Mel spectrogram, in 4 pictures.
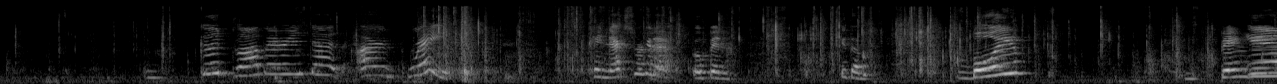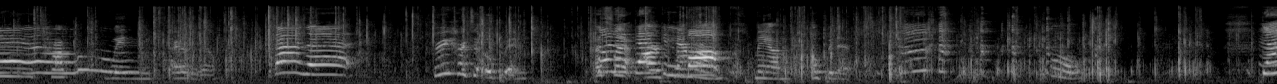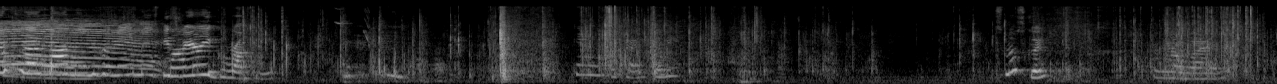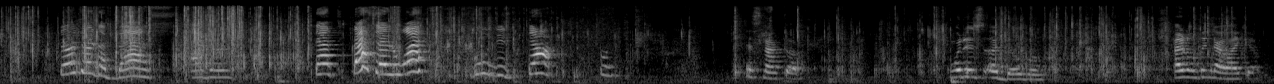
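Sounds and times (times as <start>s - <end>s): foil snack bag crinkling: 2.9s - 51.0s
children's voices: 11.8s - 16.4s, 17.1s - 23.6s, 25.3s - 29.8s, 38.9s - 44.6s
child's high-pitched vocal sound: 25.4s - 27.4s.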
